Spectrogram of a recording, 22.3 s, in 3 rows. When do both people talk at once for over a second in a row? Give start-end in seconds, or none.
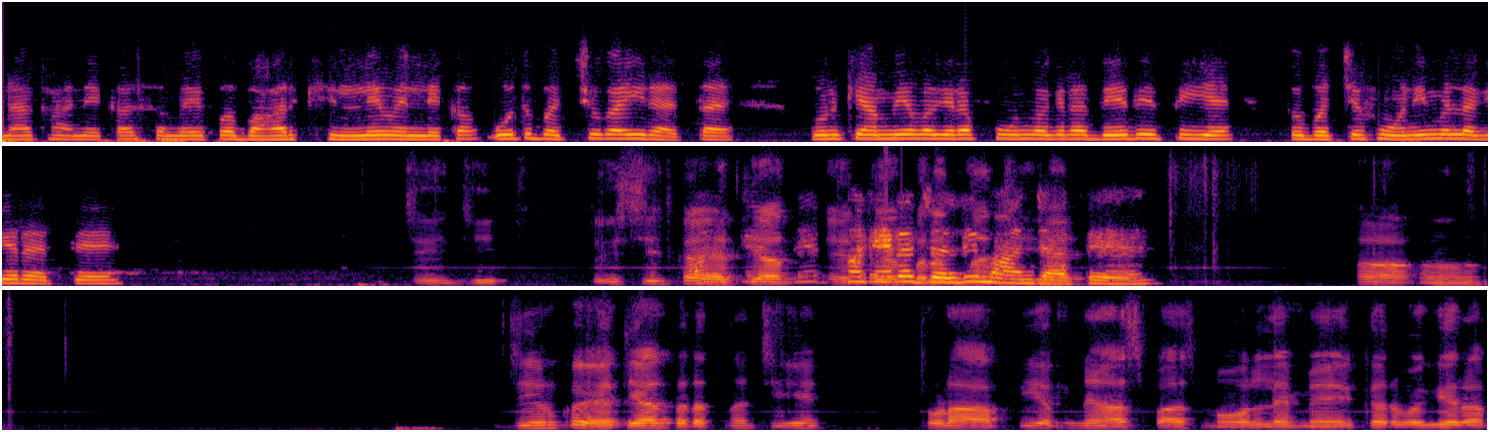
10.9-12.7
